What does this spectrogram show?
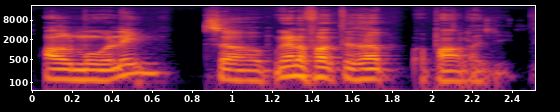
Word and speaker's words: Al Mualim: In the game, they pronounce it like this, Al Mualim, but there are characters who refer to him as Al Mualim.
